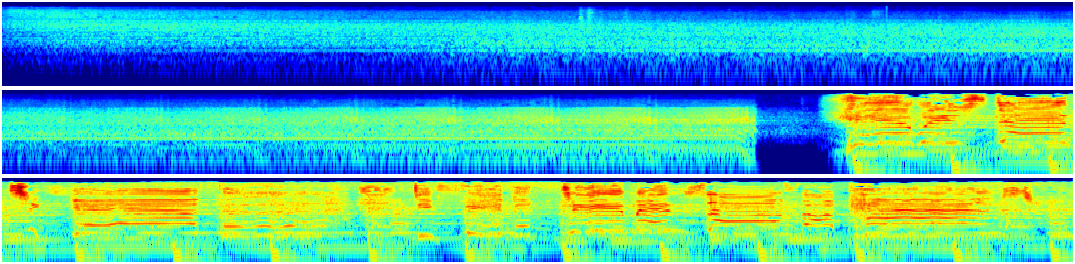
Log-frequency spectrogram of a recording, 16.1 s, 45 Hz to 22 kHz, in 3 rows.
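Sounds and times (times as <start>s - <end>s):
droning held tone over low hum: 0.0s - 12.3s.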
